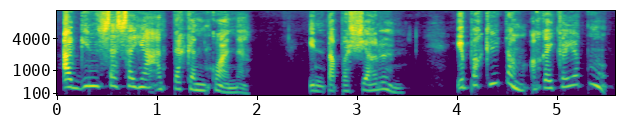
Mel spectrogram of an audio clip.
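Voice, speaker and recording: A woman's voice: a little high, wildly swooping pitch, unhurried, fairly bright tone, husky, no echo, studio quality, exaggerated voice. A woman playing a greedy, persuasive wife who eggs on her husband in a radio drama. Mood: plotting. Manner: insistent, persuasive.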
